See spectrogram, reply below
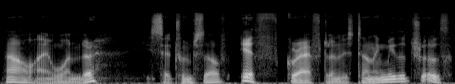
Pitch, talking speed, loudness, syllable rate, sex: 95 Hz, 185 wpm, -22 LUFS, 4.7 syllables/s, male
